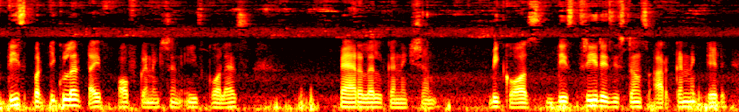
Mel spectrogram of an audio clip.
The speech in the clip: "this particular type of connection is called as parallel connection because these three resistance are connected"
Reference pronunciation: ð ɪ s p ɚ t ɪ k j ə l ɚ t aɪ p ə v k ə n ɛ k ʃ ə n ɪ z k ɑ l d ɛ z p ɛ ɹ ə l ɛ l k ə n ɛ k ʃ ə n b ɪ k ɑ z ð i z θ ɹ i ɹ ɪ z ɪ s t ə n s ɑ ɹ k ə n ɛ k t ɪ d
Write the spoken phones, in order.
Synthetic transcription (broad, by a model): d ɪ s p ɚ t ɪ k j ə l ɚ t aɪ p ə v k ə n ɛ k ʃ ə n ɪ z k ɑ l d ɛ z p ɛ ɹ ə l ɛ l k ə n ɛ k ʃ ə n b ɪ k ɑ z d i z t ɹ i ɹ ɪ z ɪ s t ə n s ɑ ɹ k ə n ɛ k t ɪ d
